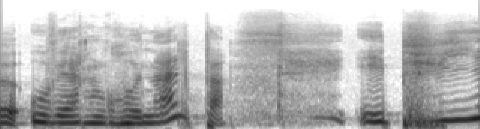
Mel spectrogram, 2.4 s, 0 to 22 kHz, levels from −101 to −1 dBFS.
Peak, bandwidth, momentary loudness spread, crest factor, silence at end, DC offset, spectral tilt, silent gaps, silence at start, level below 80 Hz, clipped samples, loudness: -10 dBFS; 10 kHz; 19 LU; 14 dB; 0 s; under 0.1%; -7 dB/octave; none; 0 s; -56 dBFS; under 0.1%; -24 LUFS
